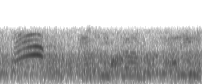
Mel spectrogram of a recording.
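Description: A child's short, high-pitched squeal that rises and falls in pitch, a fraction of a second in, followed by faint, distant children's voices.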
